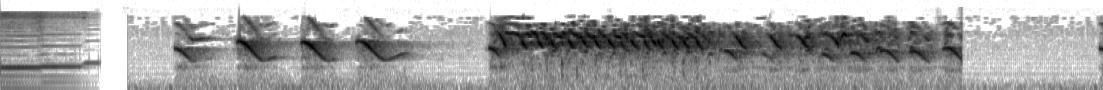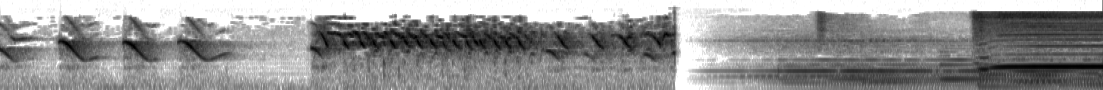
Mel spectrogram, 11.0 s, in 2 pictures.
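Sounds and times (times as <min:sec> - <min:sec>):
songbird chirps and trills: 0:00.0 - 0:09.0.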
